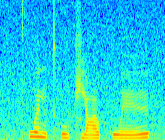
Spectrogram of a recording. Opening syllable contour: falling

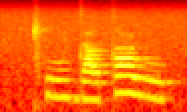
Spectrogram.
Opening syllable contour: low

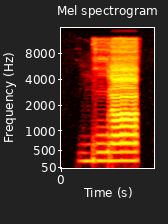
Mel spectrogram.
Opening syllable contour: low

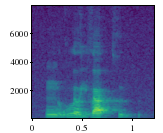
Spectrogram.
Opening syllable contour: rising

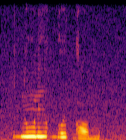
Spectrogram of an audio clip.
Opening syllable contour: high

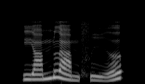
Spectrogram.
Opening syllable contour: rising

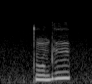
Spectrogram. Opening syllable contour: low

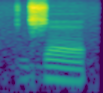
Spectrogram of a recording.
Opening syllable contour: low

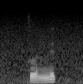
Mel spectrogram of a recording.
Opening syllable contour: rising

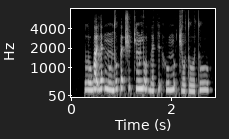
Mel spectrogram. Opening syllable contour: low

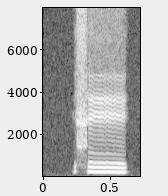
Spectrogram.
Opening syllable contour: low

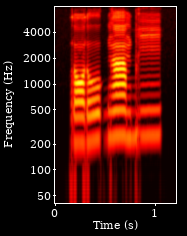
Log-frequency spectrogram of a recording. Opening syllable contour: low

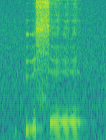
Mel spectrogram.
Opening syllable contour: rising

